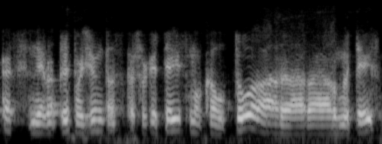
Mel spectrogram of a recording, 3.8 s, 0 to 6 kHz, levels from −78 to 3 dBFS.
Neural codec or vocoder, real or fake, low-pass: codec, 16 kHz in and 24 kHz out, 1.1 kbps, FireRedTTS-2 codec; fake; 5.4 kHz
